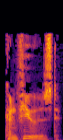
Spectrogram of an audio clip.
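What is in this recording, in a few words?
"confused", American English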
